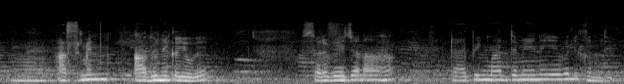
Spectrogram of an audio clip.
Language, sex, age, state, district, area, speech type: Sanskrit, male, 18-30, Maharashtra, Beed, urban, spontaneous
